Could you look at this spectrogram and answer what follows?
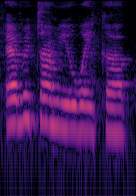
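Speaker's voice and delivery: ordinary talk, nothing marked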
